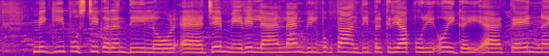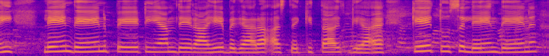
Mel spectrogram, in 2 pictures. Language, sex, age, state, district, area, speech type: Dogri, female, 45-60, Jammu and Kashmir, Kathua, rural, read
